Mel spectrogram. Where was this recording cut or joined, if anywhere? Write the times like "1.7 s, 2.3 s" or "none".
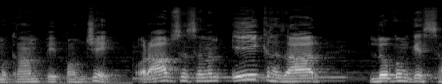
1.2 s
